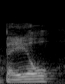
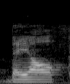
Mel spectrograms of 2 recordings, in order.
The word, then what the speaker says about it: Baal: you would hear about Baal uh, Baal, or depending on how you pronounce it.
